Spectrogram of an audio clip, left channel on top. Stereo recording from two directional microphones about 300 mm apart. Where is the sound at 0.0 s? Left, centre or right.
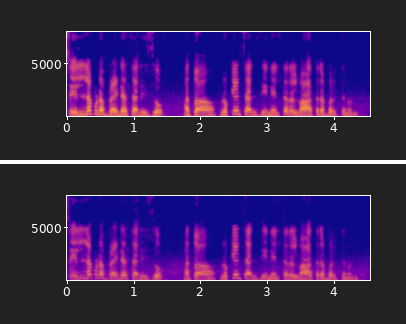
Centre.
